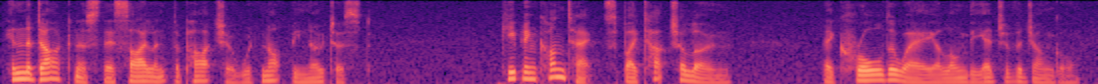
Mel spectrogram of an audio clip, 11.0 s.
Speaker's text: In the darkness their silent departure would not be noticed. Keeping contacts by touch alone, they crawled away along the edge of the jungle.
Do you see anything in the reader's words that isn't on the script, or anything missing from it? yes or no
no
